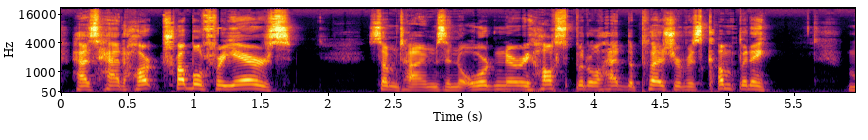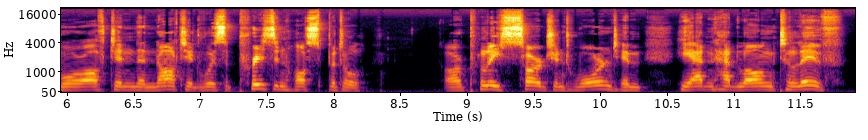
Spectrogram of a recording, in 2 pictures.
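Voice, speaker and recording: A man's voice: high-pitched, lightly acted. A man playing an officious, suspicious working-class police constable in a radio drama, blustery and accusing.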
